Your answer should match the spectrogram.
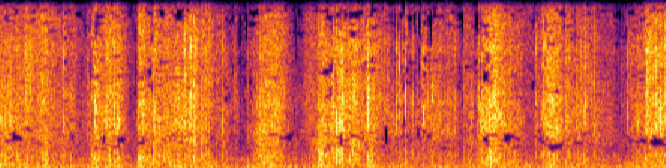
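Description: Irregular crinkling and rustling handling noise, rising and falling in uneven surges.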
